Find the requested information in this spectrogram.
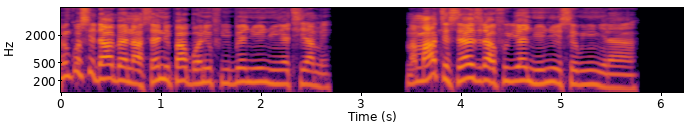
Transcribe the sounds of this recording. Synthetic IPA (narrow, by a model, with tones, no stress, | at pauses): ŋ̩˦kʊ˦si˦da˦bɛ˨nã˨sɛ˦n̩˦ni˨pʰa˦bɔ˨nɪ̃˦fu˨i˨˦bɛ˦ɲũ˦ɲũ˦æ˨tʰi˦a˨mɪ̃˨ | nã˨mã˨˦tɪ˨sɛ˨˦z̬ɾa˨fʊ˦ɥi˦ɛ˦ɲũ˨˦ɲũ˦˨sɛ˦m˦ɲĩ˦ɲĩ˨nãː˦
